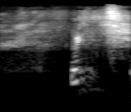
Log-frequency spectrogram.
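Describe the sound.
A single sneeze, fairly loud: a drawn-in breath builds up, then bursts into a sharp, breathy explosion, with a short voiced sound trailing off at the end.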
